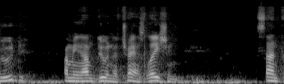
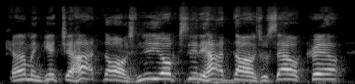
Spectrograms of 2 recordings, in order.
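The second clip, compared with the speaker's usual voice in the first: higher-pitched New York vendor patter; New York accent; 5 semitones higher than usual. Pretend. Street vendor selling hot dogs to passersby, New York accent. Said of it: "I can't do the New York City accent anymore".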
